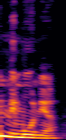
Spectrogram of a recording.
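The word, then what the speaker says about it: pneumonia: कुछ वर्ड्स हैं जिनमें कोई लॉजिक ही नहीं है, जैसे कि निमोनिया। ऐसा कोई रूल नहीं है कि एन अगर आया तो पी साइलेंट ही होना चाहिए। लॉजिक सिंपल ये है कि पी और एन का साउंड नहीं है साथ में, तो पी एन ऐसा कोई साउंड ही नहीं होता है, ऐसा कोई साउंड नहीं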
